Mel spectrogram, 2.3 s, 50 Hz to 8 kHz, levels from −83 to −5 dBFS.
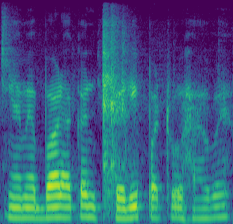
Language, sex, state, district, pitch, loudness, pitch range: Chhattisgarhi, male, Chhattisgarh, Raigarh, 135 Hz, -19 LUFS, 135-140 Hz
